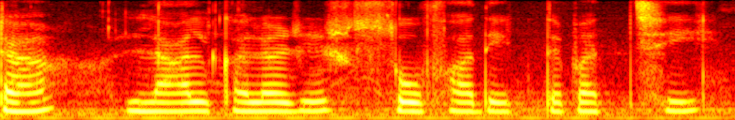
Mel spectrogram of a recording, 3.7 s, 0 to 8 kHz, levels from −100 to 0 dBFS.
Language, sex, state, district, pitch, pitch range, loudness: Bengali, female, West Bengal, Cooch Behar, 230 Hz, 225-235 Hz, -15 LUFS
